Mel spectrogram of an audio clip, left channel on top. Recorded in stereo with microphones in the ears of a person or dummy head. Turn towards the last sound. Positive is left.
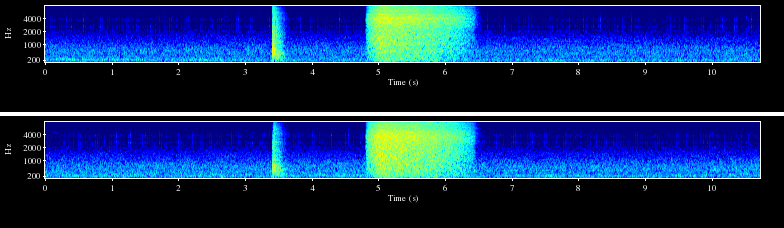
turn(degrees=-10)  # may be behind; listen again after turning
